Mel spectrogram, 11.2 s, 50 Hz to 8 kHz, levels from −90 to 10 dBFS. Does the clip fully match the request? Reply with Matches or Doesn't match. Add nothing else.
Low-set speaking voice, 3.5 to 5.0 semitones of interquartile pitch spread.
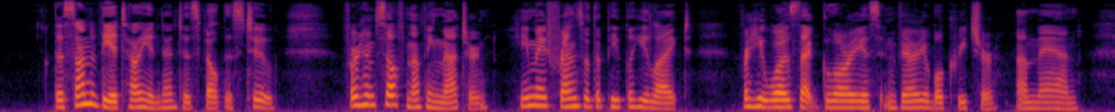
Doesn't match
